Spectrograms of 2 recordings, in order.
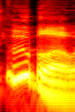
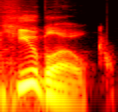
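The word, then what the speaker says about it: Hublot: overwhelming the poll is over 85% of you say it's ublau it's not Hubllo okay so I'm not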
